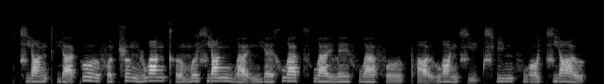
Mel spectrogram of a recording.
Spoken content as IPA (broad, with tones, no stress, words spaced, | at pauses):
t͡ɕjɑ˧˥ŋt̪ʰjä̰˨˩ ko˥˩ʊ̯fɤ˩ʈ͡ʂʊ˥˩ŋ ɻwɑ˥ŋkʰɤ̰˨˩mɤ˥˩ɕjɑ˥ŋ mwa̰˨˩ɪ̯mjɛ˧˥xwä˥ t͡sʰwa˥˧ɪ̯le˥˧ɪ̯ fwä˥˩fo˧˥ʊ̯ pʰɑ̰˨˩ʊ̯lwɑ˥˩ŋ ɕḭ˨˩ t͡ɕʰi˥ŋfwɔ˧˥ t͡ɕjɑ˥˩ʊ̯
